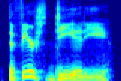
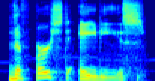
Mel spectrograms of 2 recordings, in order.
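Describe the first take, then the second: First: It sounds like 'fierce deity'. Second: It sounds like 'first eighties'. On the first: The speaker calls it right. "I'm pretty sure it's deity" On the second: The speaker calls it wrong. "the way that they pronounce it is the first eighties"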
